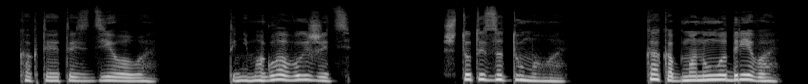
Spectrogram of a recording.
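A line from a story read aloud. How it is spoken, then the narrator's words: Hateful, through gritted teeth. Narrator (Russian): Процедил он с ненавистью в голосе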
